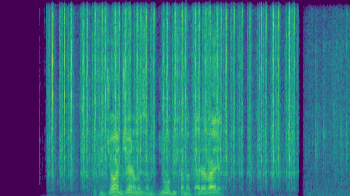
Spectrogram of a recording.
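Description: Typewriter keys clack rapidly.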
